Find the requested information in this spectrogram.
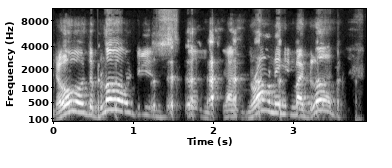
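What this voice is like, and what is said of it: Horrible Dracula vampire accent. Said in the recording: “Dracula bit ... doing this horrible accent.”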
